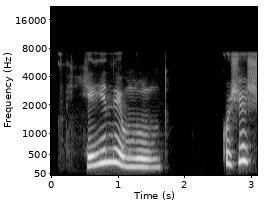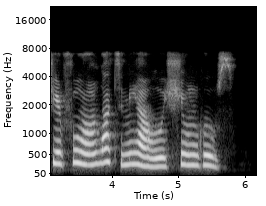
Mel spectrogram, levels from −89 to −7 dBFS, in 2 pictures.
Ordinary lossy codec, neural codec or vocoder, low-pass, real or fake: none; autoencoder, 22.05 kHz, a latent of 192 numbers a frame, VITS, trained on one speaker; 7.2 kHz; fake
